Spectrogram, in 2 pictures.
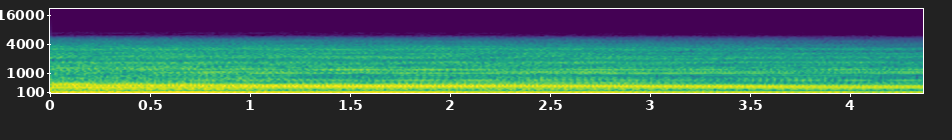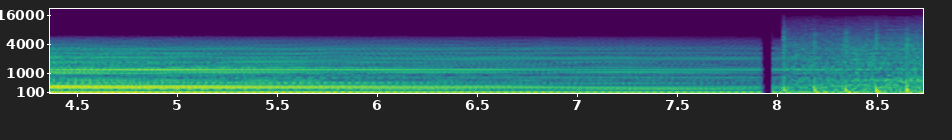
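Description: Deathcore music: a heavily distorted electric guitar chord held and ringing out, slowly fading as the song ends, then cutting off abruptly at the very end.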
